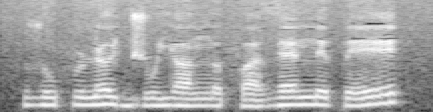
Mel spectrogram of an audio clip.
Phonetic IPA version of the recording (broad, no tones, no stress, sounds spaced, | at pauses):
z u f u ɳ ə y̯ d͡ʒ u j ɐ ŋ ə f ɐ z ɛ n̪ e p e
